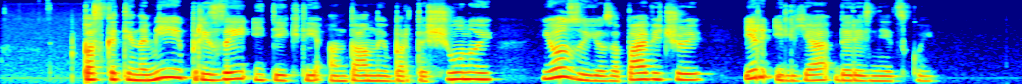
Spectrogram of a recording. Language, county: Lithuanian, Vilnius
